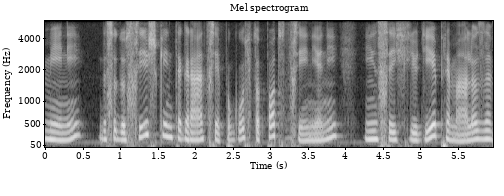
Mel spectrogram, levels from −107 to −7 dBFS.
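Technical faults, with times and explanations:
Throughout, aliasing: the speech has a gritty, metallic edge on sibilants and other bright sounds. The audio appears to have been brought down to a 12 kHz rate without first filtering out content above 6 kHz. That high-frequency energy folds back around 6 kHz onto unrelated, lower frequencies. The folded components sit roughly 15 dB below the signal, loud enough to hear as harshness. The spectrum runs full right up to the 6 kHz edge.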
